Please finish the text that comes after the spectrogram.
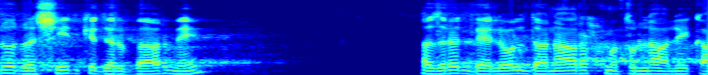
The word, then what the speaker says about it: بہلول: کو بہلول کہتے ہیں، ہماری اردو زبان میں بہلول پڑھا جاتا ہے۔ اردو میں مشہور و معروف یہی ہے، تو میں بھی بہلول ہی کہہ رہا ہوں۔ عربی میں اصل میں درست تلفظ جو ہے اس کا وہ بہلول ہے۔ حضرت بہلول دانا رحمۃ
